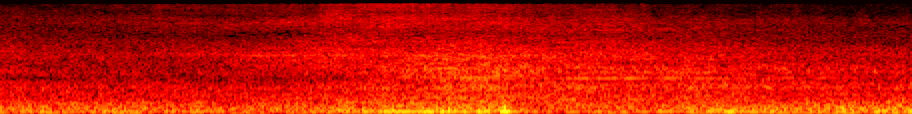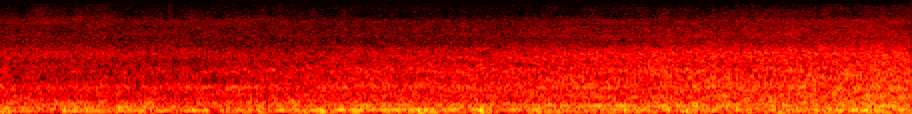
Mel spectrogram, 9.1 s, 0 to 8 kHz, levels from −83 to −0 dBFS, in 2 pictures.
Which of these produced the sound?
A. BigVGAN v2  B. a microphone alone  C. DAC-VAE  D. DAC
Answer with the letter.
B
